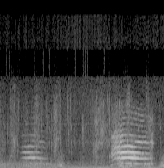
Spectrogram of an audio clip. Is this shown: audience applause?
no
